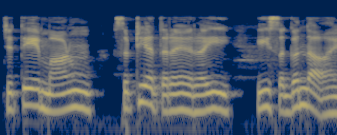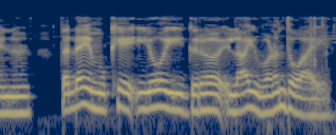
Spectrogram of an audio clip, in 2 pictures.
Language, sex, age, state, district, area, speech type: Sindhi, female, 45-60, Gujarat, Junagadh, rural, spontaneous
